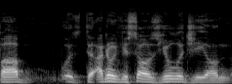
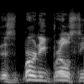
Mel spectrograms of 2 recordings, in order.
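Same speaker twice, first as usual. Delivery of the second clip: loud, aggressive, hard, high-pitched bark; 8 semitones higher than usual. Retelling a caller who never broke character: aggressive loud Bernie Brillstein impression. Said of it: "Bernie's really aggressive and very loud".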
